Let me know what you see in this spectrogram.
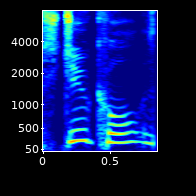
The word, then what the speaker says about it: S2_Kool: So Stu Kool is the name of the artist. You spell that S2_Kool. So S2_Kool or Stu Kool.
